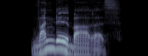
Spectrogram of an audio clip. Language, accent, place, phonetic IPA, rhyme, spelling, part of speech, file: German, Germany, Berlin, [ˈvandl̩baːʁəs], -andl̩baːʁəs, wandelbares, adjective, De-wandelbares.ogg
- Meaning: strong/mixed nominative/accusative neuter singular of wandelbar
